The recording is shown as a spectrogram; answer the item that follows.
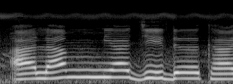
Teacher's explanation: Jadi bacanya memantul dan pantulannya kecil aja. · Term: qalqalah sughra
